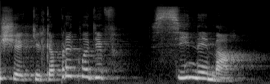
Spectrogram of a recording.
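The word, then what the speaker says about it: cinéma: «Сінема», як бачите, це не носовий, бо далі йде голосна. «Сінема», чи таке слово як «ен», бачите, тут саме читається без носового, бо далі йде «е», «ен».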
